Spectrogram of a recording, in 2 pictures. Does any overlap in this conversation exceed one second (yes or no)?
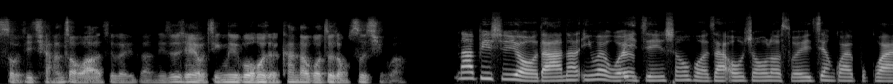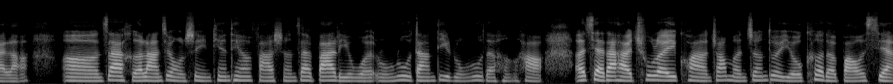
no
